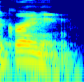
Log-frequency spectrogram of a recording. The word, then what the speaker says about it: Groening: Yeah, Groening. I believe that's how you pronounce her name, because it's spelled the same way as like Matt Groening, who created The Simpsons. So I don't know if there's any relation, but I'm going to assume that that's the way, and actually that's the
